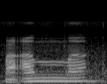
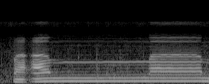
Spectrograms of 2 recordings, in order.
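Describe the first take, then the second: First: The nasal mm is held only briefly. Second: The nasal mm is held for a long time. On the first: The speaker calls it wrong. "segitu saja" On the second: The speaker calls it right. "jadi ditahan paling panjang"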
